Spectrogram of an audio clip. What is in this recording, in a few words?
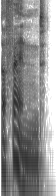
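"offend", British English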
